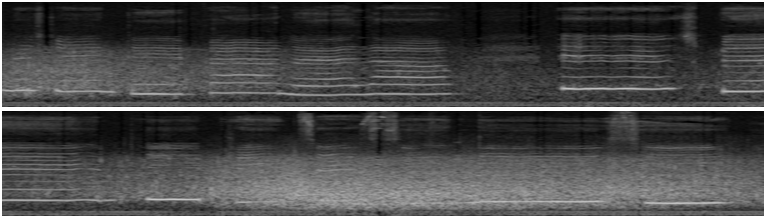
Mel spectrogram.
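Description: A girl's voice singing a simple, slow little made-up song, one held note after another with brief pauses. In the second half a wash of sea surf swells up behind the singing.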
